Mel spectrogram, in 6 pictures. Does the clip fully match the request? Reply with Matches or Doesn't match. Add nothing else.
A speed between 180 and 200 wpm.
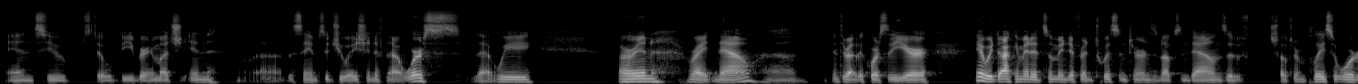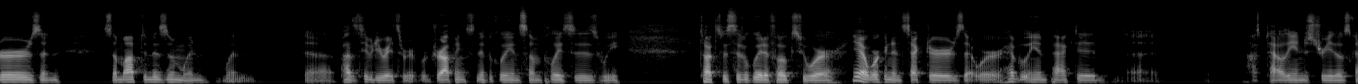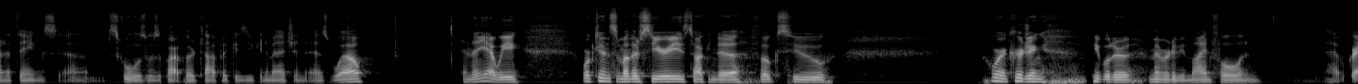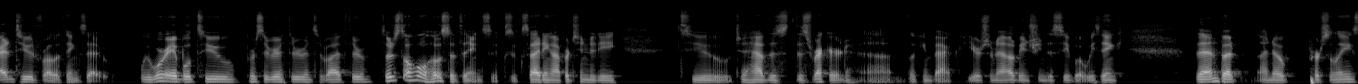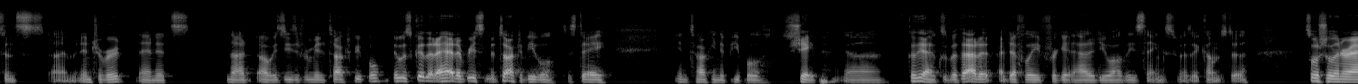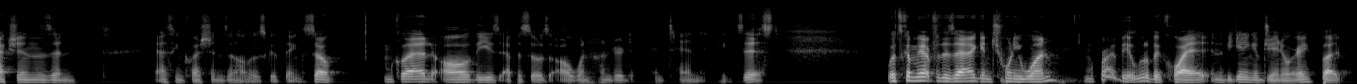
Matches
